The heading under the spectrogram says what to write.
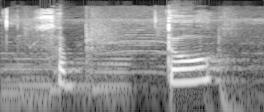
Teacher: Sebagai contoh, kata Sabtu dalam bahasa Indonesia lazim diucapkan Sabtu, yakni terlihat adanya bunyi B yang berubah menjadi P sebagai akibat pengaruh bunyi T. Bunyi B adalah bunyi hambat bersuara, sedangkan bunyi T adalah bunyi hambat tak bersuara. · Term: asimilasi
